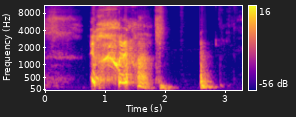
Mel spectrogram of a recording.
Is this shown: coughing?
yes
